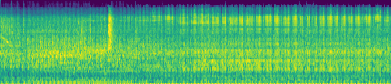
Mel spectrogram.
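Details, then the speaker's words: Honda CB Twister motorcycle idling and revved: light buzzy clatter on each engine pulse, initially suspected engine problem, traced to a loose rear license plate. "bom então vocês viram aí mano faz muito barulho rapaziada"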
